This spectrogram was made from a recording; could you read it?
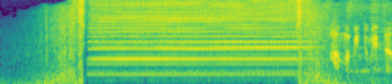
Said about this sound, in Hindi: अगर तुम सब बाहर जाकर अपनी कार का हॉर्न लगातार बजाते हो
